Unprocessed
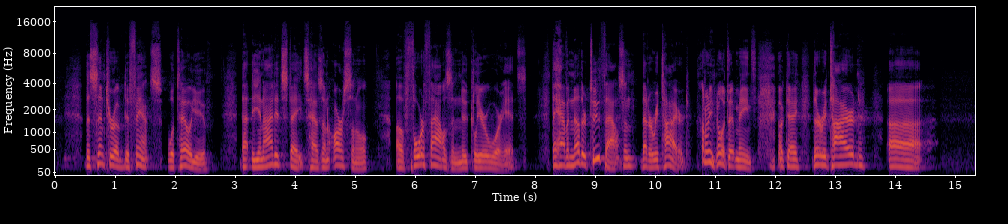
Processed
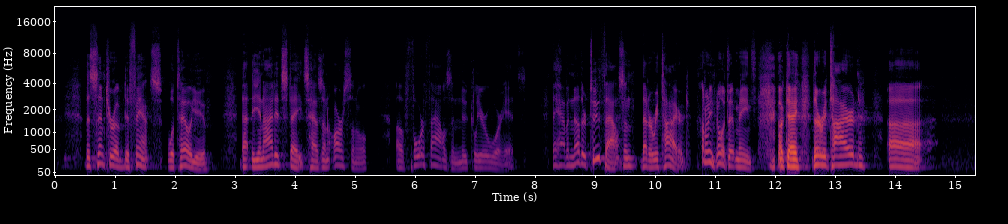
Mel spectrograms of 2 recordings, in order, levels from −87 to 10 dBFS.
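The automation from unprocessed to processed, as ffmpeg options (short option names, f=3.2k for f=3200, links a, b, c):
-af "volume=14dB,afade=t=out:st=4.04:d=0.98:silence=0.316228,afade=t=in:st=8.44:d=0.75:silence=0.298538,afade=t=in:st=11.73:d=0.58:silence=0.223872,afade=t=out:st=12.31:d=0.55:silence=0.298538"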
